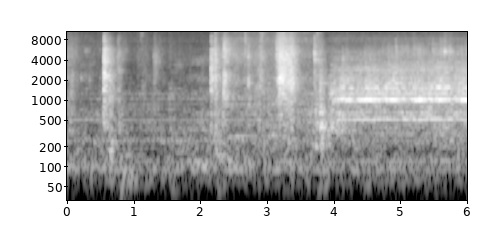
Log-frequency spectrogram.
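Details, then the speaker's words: Yamaha CDC-S90 CD player from an RX-S70 mini system after fitting a new tray belt: small clicks and thumps then steady faint motor whir; tray opens and closes smoothly with plenty of torque, normal. "open and close okay another belt in there see if this one will work Yep this one works fine got lots of torque to pull it in"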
